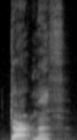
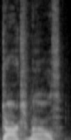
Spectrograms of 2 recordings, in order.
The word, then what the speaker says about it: Dartmouth: from Halifax is Dartmouth got that Dartmouth not dark mouth Dartmouth which was named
